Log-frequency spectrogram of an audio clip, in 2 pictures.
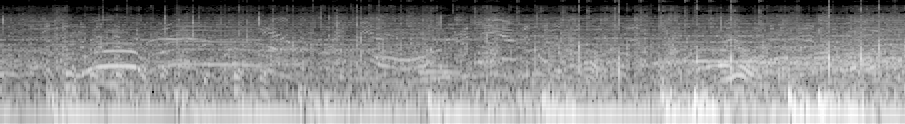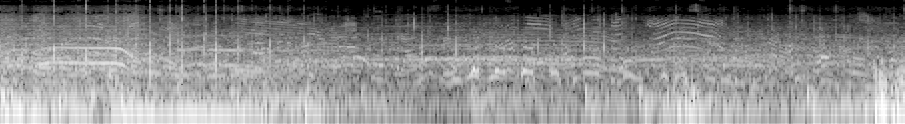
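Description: Roadside crowd chatter and voices as a uniformed marching contingent walks past, with the shuffle of many footsteps. Wind rumbles on the microphone for most of the stretch and dies away about two-thirds of the way through.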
